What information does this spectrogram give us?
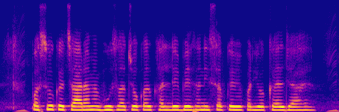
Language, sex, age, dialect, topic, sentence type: Magahi, female, 18-24, Central/Standard, agriculture, statement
